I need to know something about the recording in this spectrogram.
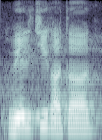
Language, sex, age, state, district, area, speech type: Goan Konkani, male, 30-45, Goa, Bardez, rural, spontaneous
